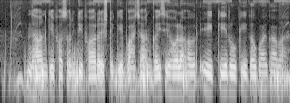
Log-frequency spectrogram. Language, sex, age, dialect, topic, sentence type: Bhojpuri, male, 18-24, Western, agriculture, question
